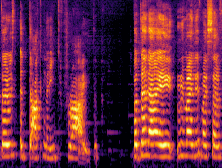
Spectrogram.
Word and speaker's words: Fried: is a duck named Fried. But then I reminded myself, wait, this is Germany. In Germany, it will be pronounced Fried, like from Friedrich. So pretty much Fred.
